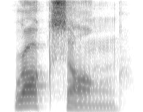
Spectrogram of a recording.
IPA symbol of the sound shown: ɒ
